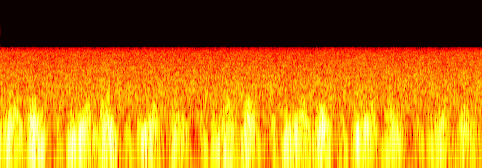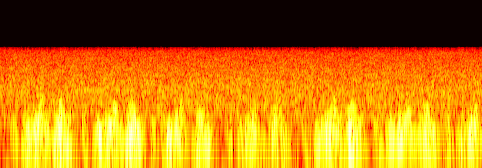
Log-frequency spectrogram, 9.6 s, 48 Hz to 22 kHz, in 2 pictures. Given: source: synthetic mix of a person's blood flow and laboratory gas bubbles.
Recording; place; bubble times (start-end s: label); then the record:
Doppler ultrasound of blood flow; precordium
no bubbles
From the record:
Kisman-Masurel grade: 000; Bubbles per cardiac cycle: 0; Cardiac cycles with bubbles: 0%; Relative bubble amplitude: no bubbles discernible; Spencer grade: 0 (complete lack of bubble signals)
